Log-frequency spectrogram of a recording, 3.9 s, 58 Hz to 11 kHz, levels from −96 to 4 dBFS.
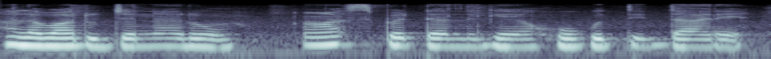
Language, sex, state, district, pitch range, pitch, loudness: Kannada, female, Karnataka, Bangalore, 175-190 Hz, 180 Hz, -17 LUFS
